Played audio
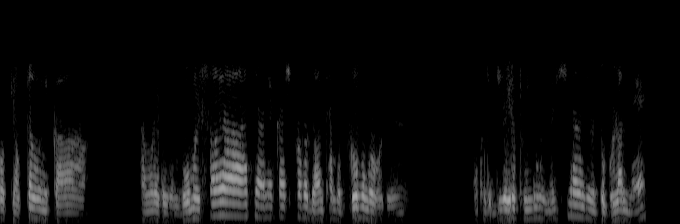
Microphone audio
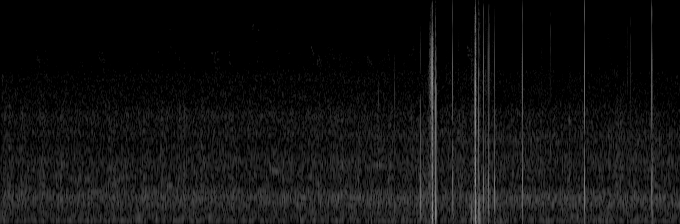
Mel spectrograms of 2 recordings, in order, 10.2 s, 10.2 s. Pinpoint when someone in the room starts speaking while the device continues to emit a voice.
none

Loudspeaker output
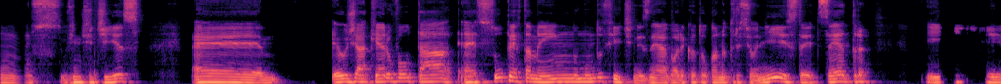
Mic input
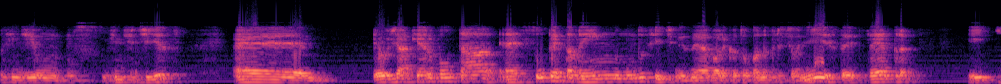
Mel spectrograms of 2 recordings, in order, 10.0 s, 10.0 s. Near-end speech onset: none

